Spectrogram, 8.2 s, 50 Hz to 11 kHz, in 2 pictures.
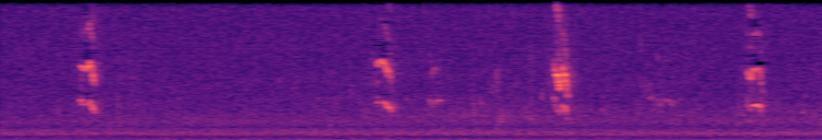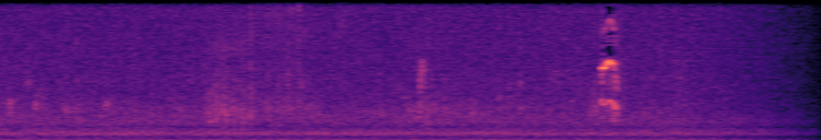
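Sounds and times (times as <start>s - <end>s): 
steady low background hiss: 0.0s - 8.2s
buff-bellied pipit calls in Hyogo Prefecture, Japan: 0.4s - 0.6s, 1.8s - 4.7s, 7.0s - 7.3s.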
